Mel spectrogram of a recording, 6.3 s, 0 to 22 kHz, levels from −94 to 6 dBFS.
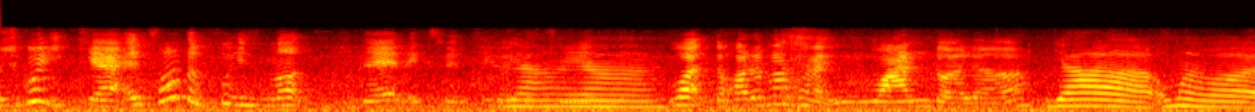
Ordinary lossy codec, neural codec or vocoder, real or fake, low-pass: none; none; real; none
